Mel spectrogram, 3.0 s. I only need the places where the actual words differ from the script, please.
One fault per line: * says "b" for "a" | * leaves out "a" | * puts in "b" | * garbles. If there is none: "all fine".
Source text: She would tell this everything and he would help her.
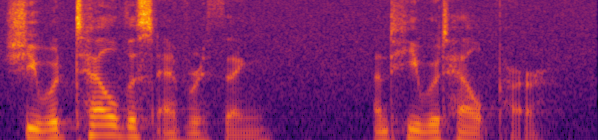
all fine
